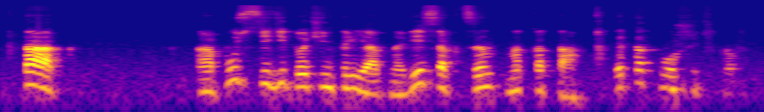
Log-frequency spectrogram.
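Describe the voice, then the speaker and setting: A man's high, bright and sharp voice with very wide pitch swings, at a very slow pace. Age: 40s. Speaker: video blogger and cosmetics sales representative; video blogger, cosmetics sales representative. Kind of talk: live stream talk to viewers. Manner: animated; halting. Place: home room. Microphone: webcam.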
